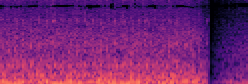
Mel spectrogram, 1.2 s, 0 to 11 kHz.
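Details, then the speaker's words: Mighty EX8 truck diesel engine after SCV valve replacement and many attempted fixes: heavy, deep running with clearly audible hard, low knock underneath; connecting rod knock, engine to be torn down. "và các bạn có thể nghe thấy cái tiếng gõ của động cơ rất là rõ ha à"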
